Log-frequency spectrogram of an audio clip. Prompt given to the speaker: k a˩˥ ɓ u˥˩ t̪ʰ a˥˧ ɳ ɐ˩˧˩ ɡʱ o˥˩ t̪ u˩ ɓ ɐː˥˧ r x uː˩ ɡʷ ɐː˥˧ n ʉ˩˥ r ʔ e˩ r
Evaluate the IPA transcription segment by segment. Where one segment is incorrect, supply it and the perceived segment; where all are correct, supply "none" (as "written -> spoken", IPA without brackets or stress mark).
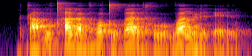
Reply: none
